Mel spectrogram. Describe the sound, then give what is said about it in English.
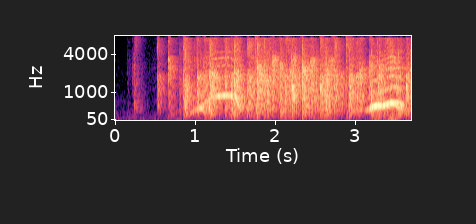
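An audience breaks into sustained, loud applause after a brief first clap, with dense clapping throughout and a couple of rising whoops and cheers over the top. “Right, let's keep the round of applause going”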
